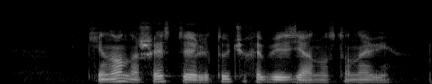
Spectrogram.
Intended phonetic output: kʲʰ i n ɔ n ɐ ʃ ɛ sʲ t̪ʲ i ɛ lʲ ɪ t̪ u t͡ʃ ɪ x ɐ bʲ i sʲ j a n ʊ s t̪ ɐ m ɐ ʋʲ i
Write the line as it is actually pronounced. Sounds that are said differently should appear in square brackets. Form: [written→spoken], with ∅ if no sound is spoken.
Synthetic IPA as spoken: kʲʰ i n ɔ n ɐ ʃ ɛ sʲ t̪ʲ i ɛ lʲ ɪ t̪ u t͡ʃ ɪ x ɐ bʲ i [sʲ→zʲ] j a n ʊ s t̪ ɐ [m→n] ɐ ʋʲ i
